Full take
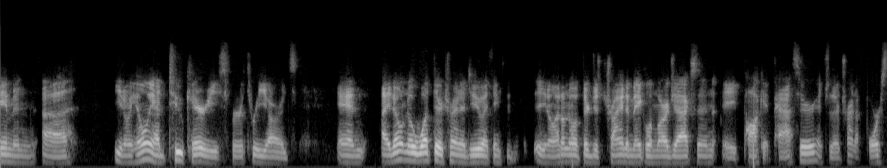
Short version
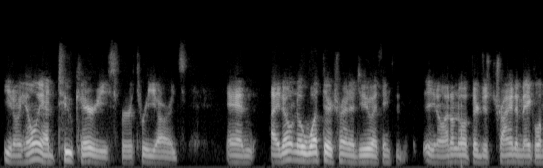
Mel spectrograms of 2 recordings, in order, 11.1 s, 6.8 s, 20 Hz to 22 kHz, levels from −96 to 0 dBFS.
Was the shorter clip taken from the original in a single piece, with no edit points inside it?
yes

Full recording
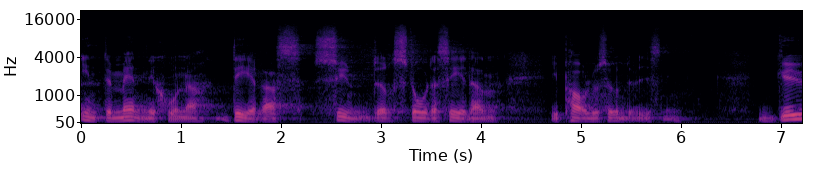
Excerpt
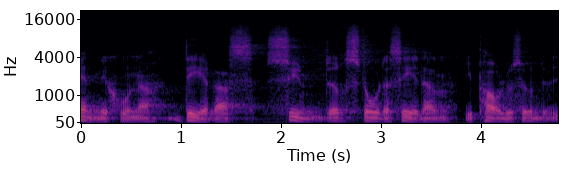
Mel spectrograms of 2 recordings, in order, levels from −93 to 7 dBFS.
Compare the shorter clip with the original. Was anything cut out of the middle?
yes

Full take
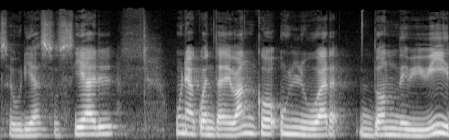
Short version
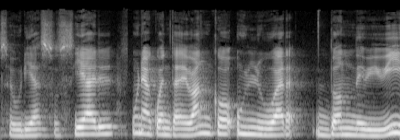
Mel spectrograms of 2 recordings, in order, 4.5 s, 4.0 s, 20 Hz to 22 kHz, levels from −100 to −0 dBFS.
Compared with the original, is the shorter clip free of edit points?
no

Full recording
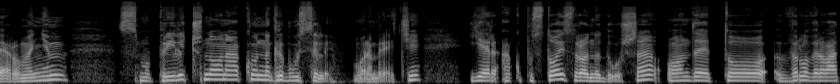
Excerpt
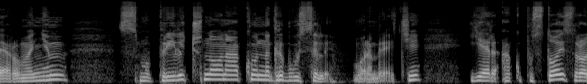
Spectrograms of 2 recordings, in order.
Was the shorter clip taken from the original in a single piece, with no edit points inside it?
yes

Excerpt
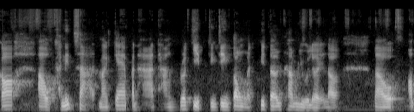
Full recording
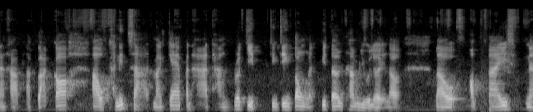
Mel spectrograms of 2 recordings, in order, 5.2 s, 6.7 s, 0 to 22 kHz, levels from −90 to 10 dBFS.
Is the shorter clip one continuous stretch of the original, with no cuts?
no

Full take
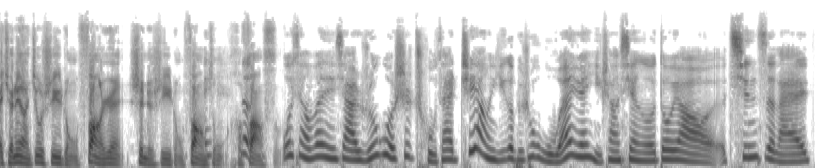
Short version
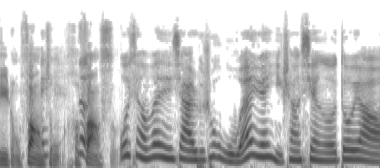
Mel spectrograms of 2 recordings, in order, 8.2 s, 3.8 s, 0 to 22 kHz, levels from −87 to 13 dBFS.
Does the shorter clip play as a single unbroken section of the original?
no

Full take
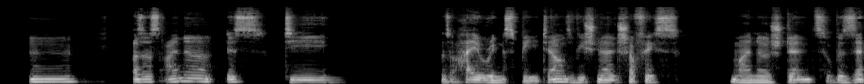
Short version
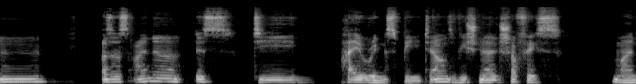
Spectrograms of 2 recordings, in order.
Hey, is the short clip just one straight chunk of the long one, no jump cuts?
no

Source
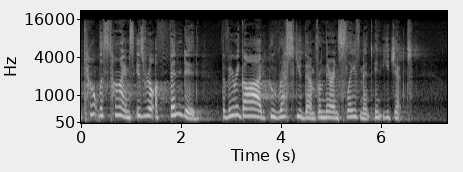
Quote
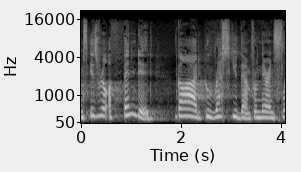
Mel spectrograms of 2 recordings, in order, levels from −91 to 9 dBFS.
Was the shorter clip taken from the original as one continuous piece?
no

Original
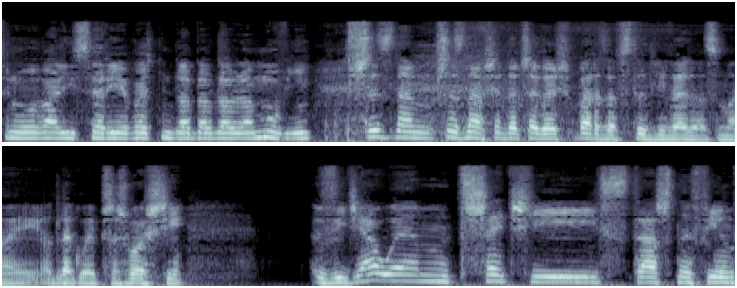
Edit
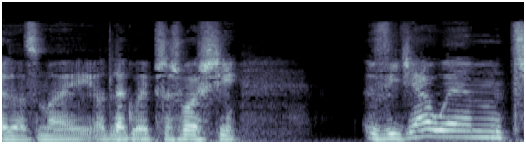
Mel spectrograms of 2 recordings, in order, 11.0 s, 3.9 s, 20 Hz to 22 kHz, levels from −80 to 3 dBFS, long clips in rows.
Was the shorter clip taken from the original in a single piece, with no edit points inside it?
yes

